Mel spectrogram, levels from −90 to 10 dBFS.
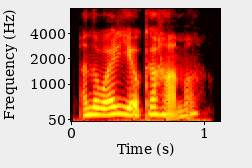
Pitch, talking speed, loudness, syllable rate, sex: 170 Hz, 270 wpm, -17 LUFS, 8.4 syllables/s, male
